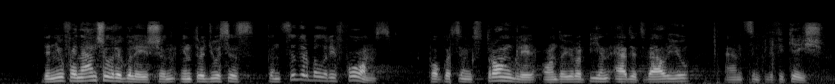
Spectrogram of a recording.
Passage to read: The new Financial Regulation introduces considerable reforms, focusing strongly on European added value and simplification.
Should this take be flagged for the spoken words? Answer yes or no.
no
